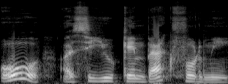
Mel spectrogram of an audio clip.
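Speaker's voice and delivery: acted very thick Russian accent. Retelling what a stranger in a coffee shop said: very thick Russian accent. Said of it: "in a very thick Russian accent".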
